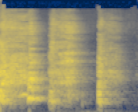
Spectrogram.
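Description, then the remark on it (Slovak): Three hoarse coughs from a cold in quick succession, fairly loud and broad, with the last one short and sharp, with no talking around them. “Toto sú inak detské sople, aby som vylúčila uh, Eh, pochybnosti o mm, covide,”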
